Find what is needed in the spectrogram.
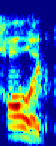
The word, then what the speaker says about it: Holic: Definitely, I think in Holic fandom, which is XXX Holic, but you pronounce it Holic, they, even in the, you know, English official translations of the manga, they do not translate this one word, which is hitsuzen.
